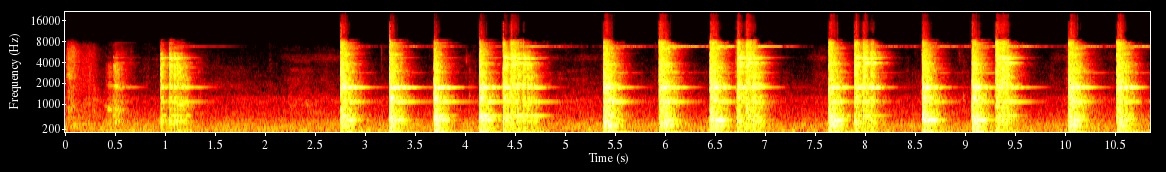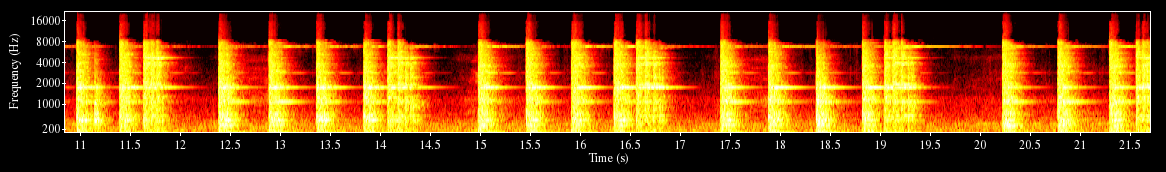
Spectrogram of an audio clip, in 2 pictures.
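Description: Hot metal stock is drawn out on an anvil for a hand-forged bell, struck in quick ringing hammer blows that come in steady bursts with short pauses between, loud and close, no talking.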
